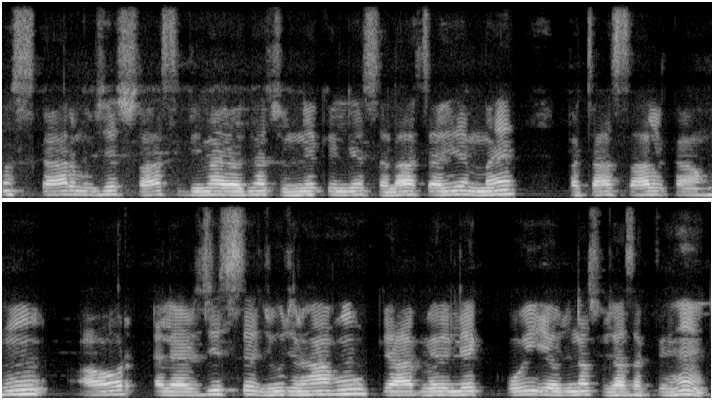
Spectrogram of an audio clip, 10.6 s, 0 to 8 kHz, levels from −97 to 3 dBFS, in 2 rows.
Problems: constant background noise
